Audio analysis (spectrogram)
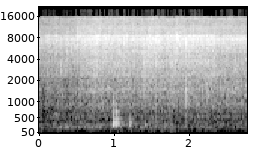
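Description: Brinjal pieces dropped into hot oil seasoned with asafoetida, a loud, continuous frying hiss with a brief splash as they land and light stirring.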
